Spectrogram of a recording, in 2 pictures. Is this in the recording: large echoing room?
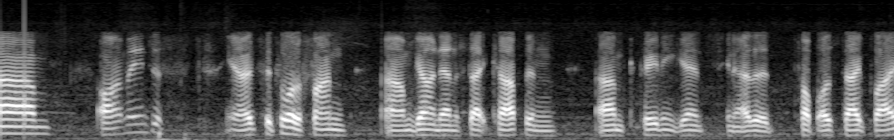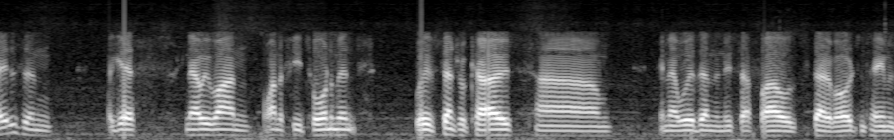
no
